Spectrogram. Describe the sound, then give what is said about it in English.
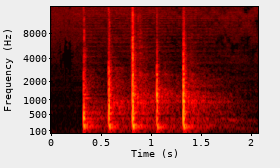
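Five quick, evenly spaced knocks on a hard surface, like rapping on a door, fairly loud, with a short ring fading after the last one and no talking. “He kept knocking.”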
